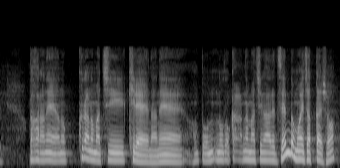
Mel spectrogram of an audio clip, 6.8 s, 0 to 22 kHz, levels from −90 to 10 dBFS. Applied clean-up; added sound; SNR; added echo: none; none; none; none.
